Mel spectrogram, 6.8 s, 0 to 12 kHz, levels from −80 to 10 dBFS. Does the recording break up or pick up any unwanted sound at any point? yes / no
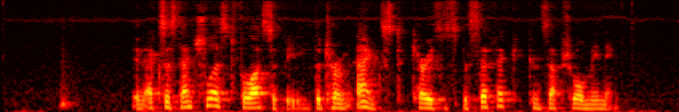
yes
